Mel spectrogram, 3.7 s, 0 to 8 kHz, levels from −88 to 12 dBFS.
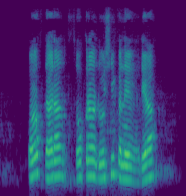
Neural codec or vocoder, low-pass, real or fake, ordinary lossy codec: codec, 24 kHz, 3.1 kbps, DualCodec; 7.2 kHz; fake; MP3, 48 kbps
